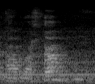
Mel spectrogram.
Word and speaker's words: Abraham: vida por lo tanto cuando Abraham se le inserta una una letra Hey en su nombre que en español es una letra h se pronuncia Abraham que significa padre de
